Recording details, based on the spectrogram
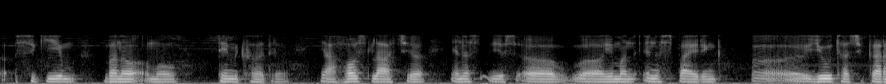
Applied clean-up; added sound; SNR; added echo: none; none; none; none.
